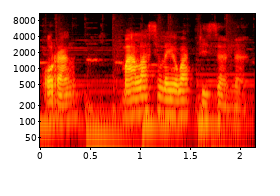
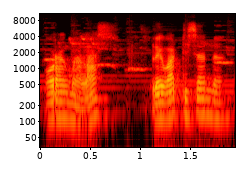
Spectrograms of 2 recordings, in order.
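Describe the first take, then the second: First: A pause comes after the word orang. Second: A pause comes after the word malas. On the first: People in general are reluctant to pass there. "Jika kita membacanya seperti ini" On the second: Only lazy people pass there. "jika kata itu dibaca seperti ini"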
